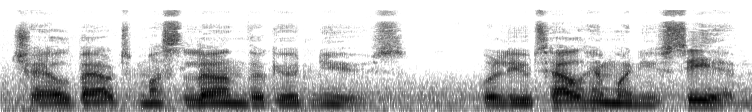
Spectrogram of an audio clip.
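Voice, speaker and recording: A man playing a courteous, pious medieval bishop in a video game, speaking in a formal, measured manner. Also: fairly low pitch, fairly bright tone, slight background noise, close to an everyday voice. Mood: gracious. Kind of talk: video game dialogue acting. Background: music.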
